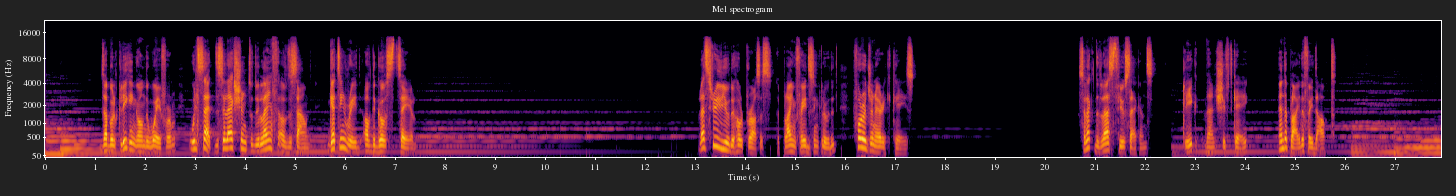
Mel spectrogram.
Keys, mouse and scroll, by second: 8.5-9.7 drag, 23.0 click, 25.3 shift+k.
